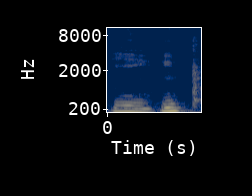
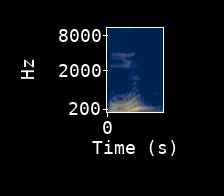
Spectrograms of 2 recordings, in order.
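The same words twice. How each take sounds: First: The pitch dips low and then rises. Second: The pitch rises from mid to high. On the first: "third would be yin" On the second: "second tone would be yin"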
